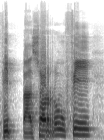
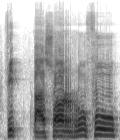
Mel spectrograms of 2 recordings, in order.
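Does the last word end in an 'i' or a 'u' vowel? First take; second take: i; u. First: The last word ends in an 'i' vowel. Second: The last word ends in a 'u' vowel. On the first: The speaker calls it right. "Padahal yang benar fit tasarrufi" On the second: The speaker calls it wrong. "sudah nggak iso fit tasarrufu katanya"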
